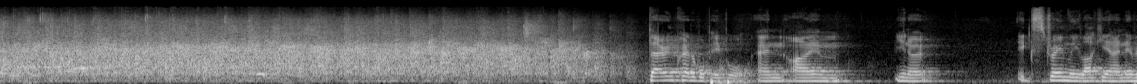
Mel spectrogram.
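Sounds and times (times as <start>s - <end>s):
audience applause: 0.0s - 6.4s
speech: 6.5s - 9.4s, 10.2s - 11.3s.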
